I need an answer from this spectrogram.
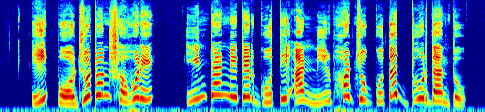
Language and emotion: Bengali, surprised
